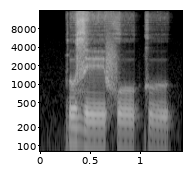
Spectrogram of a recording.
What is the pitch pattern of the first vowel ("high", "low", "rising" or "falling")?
high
